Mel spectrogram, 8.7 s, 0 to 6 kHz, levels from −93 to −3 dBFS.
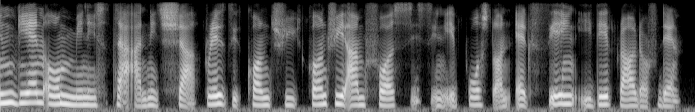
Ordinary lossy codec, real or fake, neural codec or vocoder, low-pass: none; fake; autoencoder, 22.05 kHz, a latent of 192 numbers a frame, VITS, trained on many speakers; 5.4 kHz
